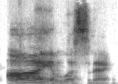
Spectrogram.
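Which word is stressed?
I. The stress is on "I".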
